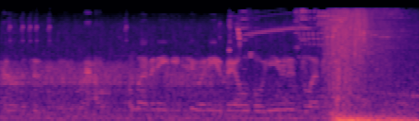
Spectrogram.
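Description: An electronic tone wavers up and down in pitch.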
